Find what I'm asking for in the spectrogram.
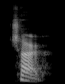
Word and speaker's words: Chun: Chun. – The G is silent. – It's C-H-U-N. I-N for in and Chun, C-H-U-N. – Sorry, I thought you said Chung the first time, so.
